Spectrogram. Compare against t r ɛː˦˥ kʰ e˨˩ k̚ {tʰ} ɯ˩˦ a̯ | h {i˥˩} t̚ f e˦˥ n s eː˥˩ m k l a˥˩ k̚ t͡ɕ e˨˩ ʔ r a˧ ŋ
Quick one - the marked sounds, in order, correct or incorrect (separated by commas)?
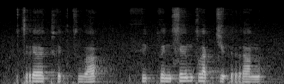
correct, incorrect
